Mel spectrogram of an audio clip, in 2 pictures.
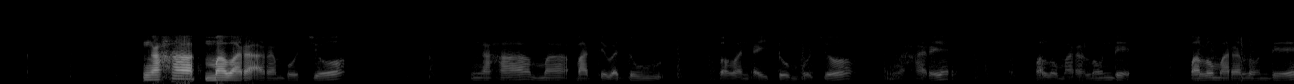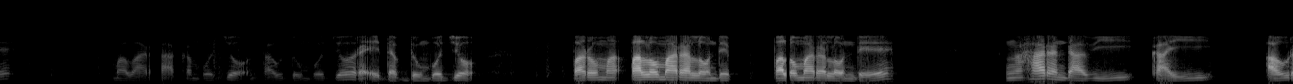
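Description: Speech on a narrowband call, with four hard-edged silent holes: about 40 ms at 1.94 s, just before "ma wara ara mbojo", 9.48 s and 20.8 s (after "paro palomara londe"), and a longer 120 ms gap at 14.44 s, ahead of "aka mbojo ntau dou". After each gap the sound returns with brief distortion that clears within tens of milliseconds. This is packet loss on an ADPCM call, consistent with G.726 at 32 kbit/s. Dropped packets were filled with silence, leaving the decoder's predictor and step size out of step with the sender's until they re-converged.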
